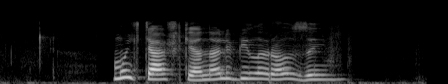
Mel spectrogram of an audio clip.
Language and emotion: Russian, positive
